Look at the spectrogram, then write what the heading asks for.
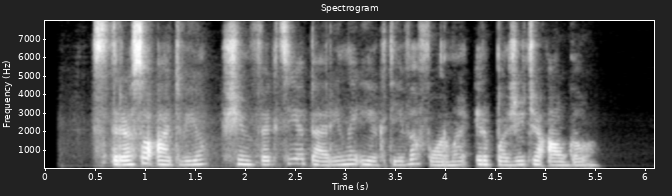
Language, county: Lithuanian, Kaunas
